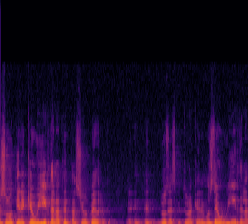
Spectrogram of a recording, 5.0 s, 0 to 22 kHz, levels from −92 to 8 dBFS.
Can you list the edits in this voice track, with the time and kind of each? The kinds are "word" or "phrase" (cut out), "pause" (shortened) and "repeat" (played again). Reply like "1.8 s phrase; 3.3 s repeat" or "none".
3.3 s word

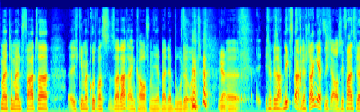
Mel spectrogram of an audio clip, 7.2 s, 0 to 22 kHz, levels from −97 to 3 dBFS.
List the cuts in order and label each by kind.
1.9 s word; 6.0 s word

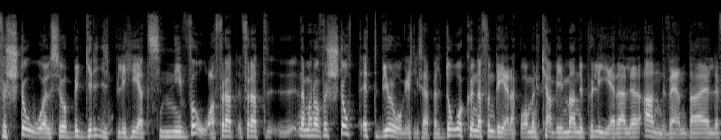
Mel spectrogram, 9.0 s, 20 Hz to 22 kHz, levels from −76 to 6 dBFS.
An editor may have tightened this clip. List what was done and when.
3.7 s word; 4.5 s word; 5.1 s word; 6.7 s word

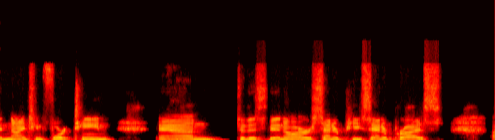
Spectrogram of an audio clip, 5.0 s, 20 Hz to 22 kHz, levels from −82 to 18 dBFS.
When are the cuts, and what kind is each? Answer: 2.7 s phrase

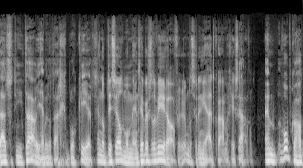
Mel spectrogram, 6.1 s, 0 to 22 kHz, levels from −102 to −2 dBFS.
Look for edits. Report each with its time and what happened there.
none

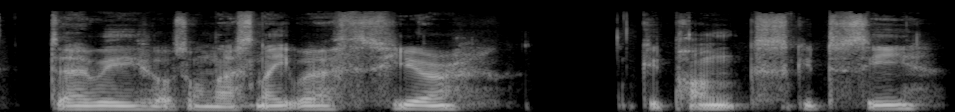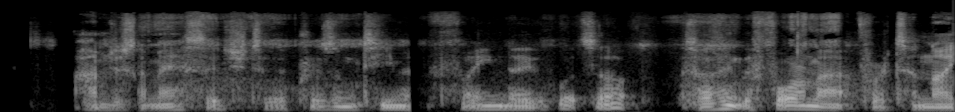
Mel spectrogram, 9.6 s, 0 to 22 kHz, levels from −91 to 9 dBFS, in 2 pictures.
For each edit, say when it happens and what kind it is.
3.3 s word; 4.8 s pause; 5.5 s phrase; 6.8 s word; 8.1 s pause

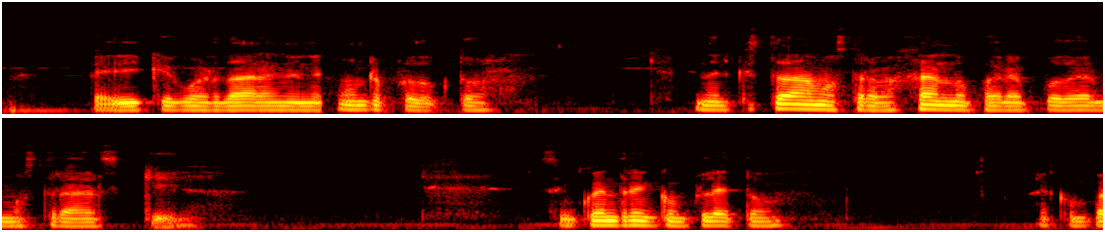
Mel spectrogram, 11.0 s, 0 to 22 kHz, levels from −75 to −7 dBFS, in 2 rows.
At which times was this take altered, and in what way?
1.6 s phrase; 3.3 s pause; 6.0 s phrase

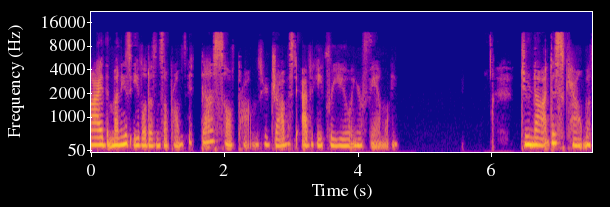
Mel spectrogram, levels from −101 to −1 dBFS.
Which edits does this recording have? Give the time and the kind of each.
none

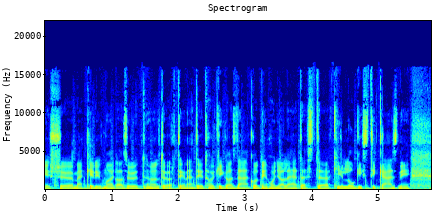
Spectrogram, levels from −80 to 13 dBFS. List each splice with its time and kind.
1.1 s phrase; 1.7 s word; 2.6 s phrase

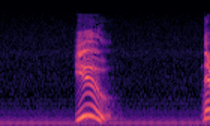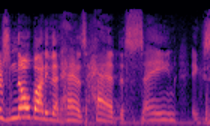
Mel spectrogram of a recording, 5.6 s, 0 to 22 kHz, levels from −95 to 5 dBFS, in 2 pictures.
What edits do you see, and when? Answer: none

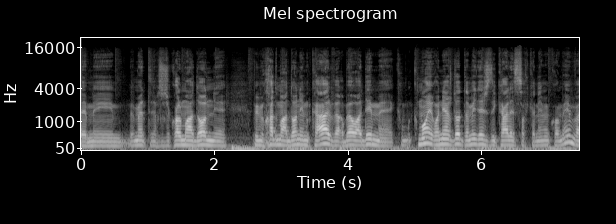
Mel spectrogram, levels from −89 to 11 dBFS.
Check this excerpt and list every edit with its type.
none

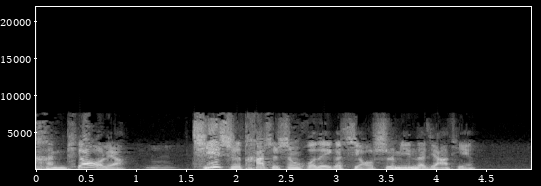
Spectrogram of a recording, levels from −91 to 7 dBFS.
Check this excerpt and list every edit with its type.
1.0 s pause

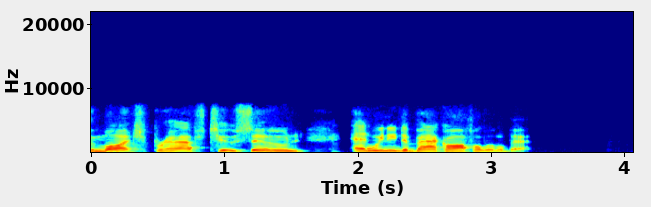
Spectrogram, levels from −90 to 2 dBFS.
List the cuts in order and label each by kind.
2.1 s word

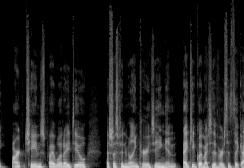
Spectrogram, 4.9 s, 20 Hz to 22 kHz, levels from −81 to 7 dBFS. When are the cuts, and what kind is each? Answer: none

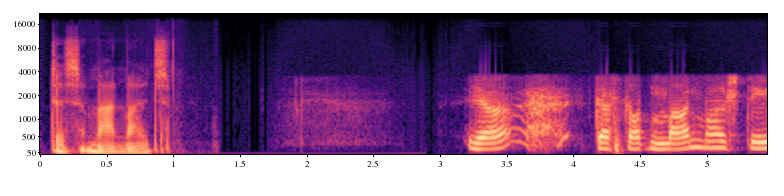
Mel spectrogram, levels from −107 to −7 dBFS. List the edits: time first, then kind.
none

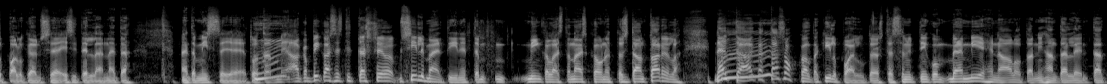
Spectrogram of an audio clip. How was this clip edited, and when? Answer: none

